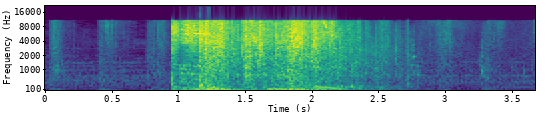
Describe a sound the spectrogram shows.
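A magic blast whooshes and crackles loudly.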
